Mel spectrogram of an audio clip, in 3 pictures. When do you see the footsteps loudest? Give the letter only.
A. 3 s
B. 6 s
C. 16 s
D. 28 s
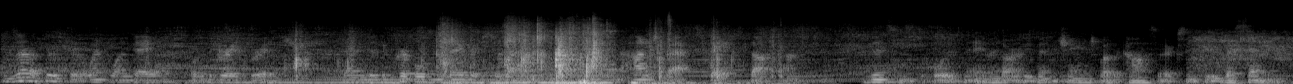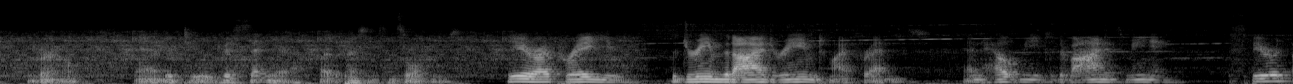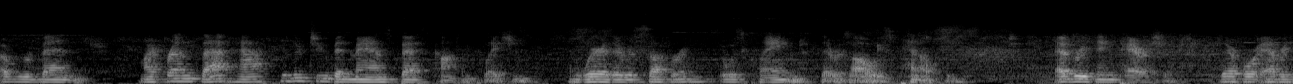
B.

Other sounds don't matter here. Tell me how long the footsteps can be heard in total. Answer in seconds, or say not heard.
7 s.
